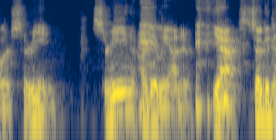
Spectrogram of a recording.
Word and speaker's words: Sorinne: you for having me do not call her sardine like i did call her serene serene yeah so good to have you here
